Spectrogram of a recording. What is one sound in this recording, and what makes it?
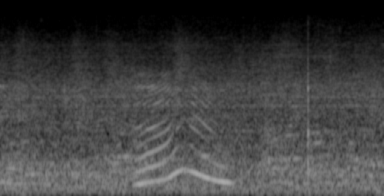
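A young woman hums with pleasure while eating.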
